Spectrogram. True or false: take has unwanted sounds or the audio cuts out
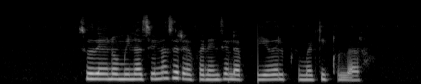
true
